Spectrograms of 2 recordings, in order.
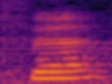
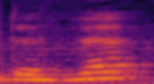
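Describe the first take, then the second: First: "th" as a voiceless breath between the teeth; "th" with no buzz in the throat; unvoiced th. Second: "the" as a buzzed th sound with a short vowel; voiced th in "the", tongue tip out. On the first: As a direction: blow air over the tongue tip for "th". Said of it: "th is unvoiced". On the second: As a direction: let the throat vibrate on the th of "the". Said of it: "the is voiced". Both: Shown as a demonstration.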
